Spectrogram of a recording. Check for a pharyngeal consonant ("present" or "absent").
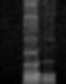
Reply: present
